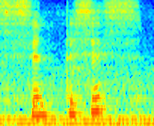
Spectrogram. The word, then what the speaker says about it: synthesis: okay so uh it's synthesis so this Y is more of like an I sound so it's synthesis synthesis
